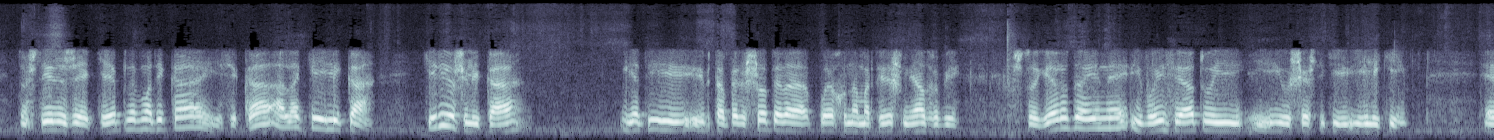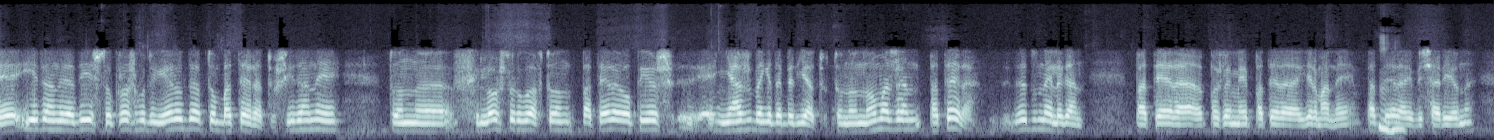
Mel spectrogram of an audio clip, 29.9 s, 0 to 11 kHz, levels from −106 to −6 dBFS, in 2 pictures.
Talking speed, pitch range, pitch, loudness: 125 wpm, 140-175 Hz, 155 Hz, -20 LUFS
